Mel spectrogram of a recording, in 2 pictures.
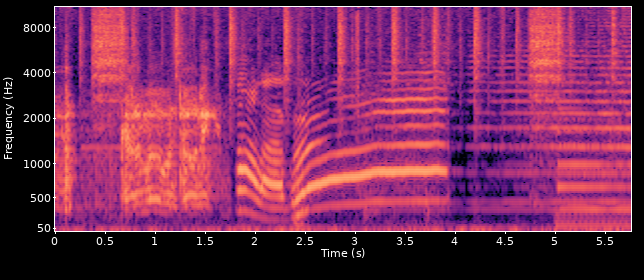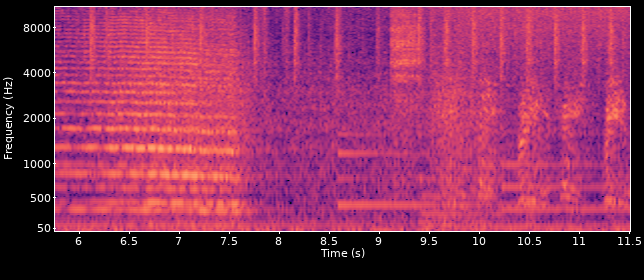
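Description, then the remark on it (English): An Amtrak passenger train traveling from San Francisco to Washington, D.C., picking up marchers along the way, blows its horn in loud, sustained chord-like blasts over a low rumble of the train running, after a few brief rising, swooping tones at the start. “The Gay Freedom Train was an Amtrak train that traveled from San Francisco to Washington, D.C., picking up marchers along the way.”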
